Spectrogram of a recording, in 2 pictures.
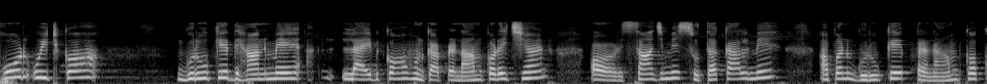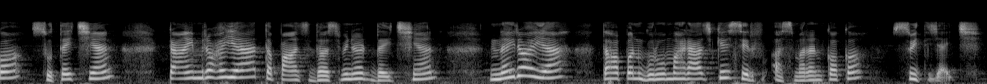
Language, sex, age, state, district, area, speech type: Maithili, female, 45-60, Bihar, Madhubani, rural, spontaneous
